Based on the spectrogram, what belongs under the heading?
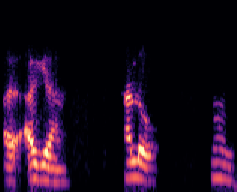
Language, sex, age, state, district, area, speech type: Odia, female, 45-60, Odisha, Sundergarh, rural, conversation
